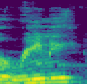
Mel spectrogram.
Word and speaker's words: Rene: Randy and that's r-e-n-e it's spelled like Renee but I call her Rini so it's really Renee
